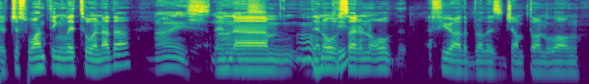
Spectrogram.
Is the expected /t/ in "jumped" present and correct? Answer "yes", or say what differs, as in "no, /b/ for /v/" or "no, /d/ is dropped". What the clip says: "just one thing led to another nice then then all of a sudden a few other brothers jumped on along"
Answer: yes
